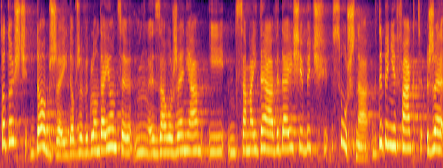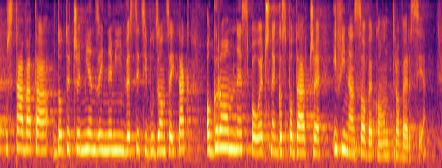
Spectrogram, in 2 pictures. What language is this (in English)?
Polish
